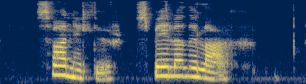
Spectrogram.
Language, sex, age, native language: Icelandic, female, 12, Icelandic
